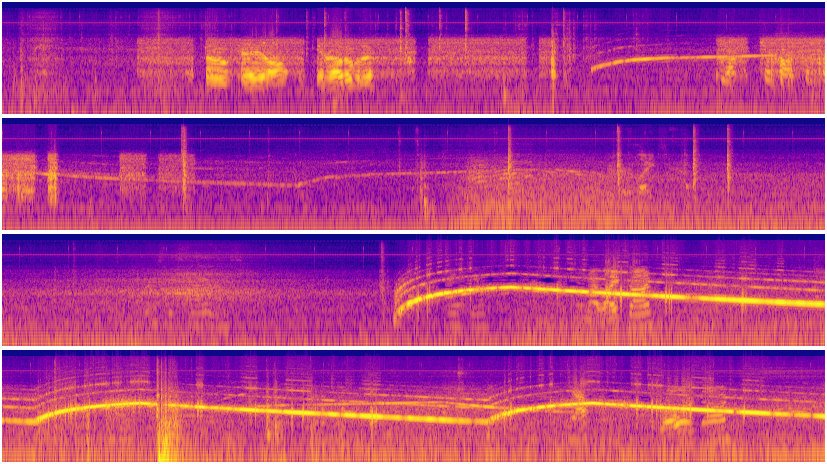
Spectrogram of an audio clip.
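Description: Fire vehicle siren wailing loudly from about two-thirds in, each cycle rising quickly and falling slowly, repeating about every four and a half seconds. Before it come fainter single siren glides and short bursts of two-way radio voice.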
